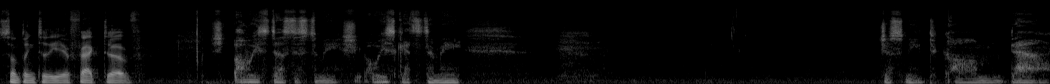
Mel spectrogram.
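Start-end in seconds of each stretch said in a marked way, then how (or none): 2.1-10.4 barely audible, faint, breathy whisper. Narrator voicing a woman heard through her door as players walk by, faint whisper. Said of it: "you hear sort of a faint whisper".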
